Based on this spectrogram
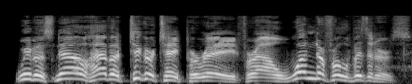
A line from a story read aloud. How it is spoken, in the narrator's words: the mayor shouted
